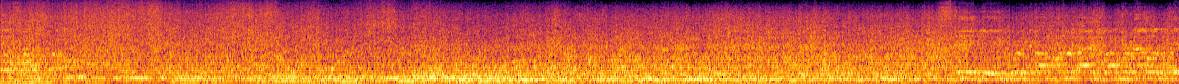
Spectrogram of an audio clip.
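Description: Several hobby stock dirt-track race cars' engines running as they circle the oval. It is a steady, loud engine drone whose pitch shifts as cars accelerate and pass.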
